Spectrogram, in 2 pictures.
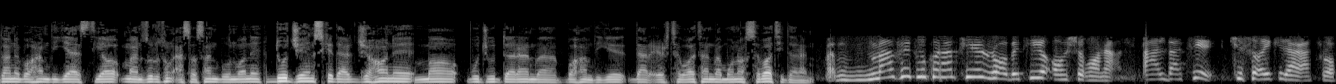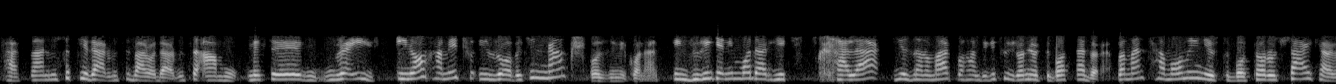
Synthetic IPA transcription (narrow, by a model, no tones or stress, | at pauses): d̪ɒːnebɒːɦæmd̪iːɟæst̪jɒːmænzuːɾet̪ʰunʔæ̰sɒːsænbeonvɒːne̞d̪od͡ʒe̞nscʰe̞d̪æɾd͡ʒæɦɒːne̞mɒːvod͡ʒuːd̪̚ːɒːɾænd̪væbɒːɦæmd̪iːɟed̪æɾe̞ɾt̪ʰe̞bɒːt̪ʰænvæmonɒːse̞bɒːt̪ʰiːd̪ɒːɾænmænfe̞cɾmiːko̞næmkʰeɾɒːbe̞t̪ʰe̞jeʔɒːʃe̞ɣɒːnæ̰st̪ʔælbæt̪ʰecʰesɒːjiːcʰe̞d̪æɾæt̪ʰɾɒːfhæst̪ænd̪mese̞pʰe̞d̪æɾme̞se̞bæɾɒːd̪æɾme̞slḛʔæmuːme̞sleræiːs | inɒːhæme̞t̪ʰuʔinrɒːbe̞t̪ʰe̞næɢʃbɒːziːmiːkʰo̞næ̰nd̪̥ind͡ʒuːɾiːjænimɒːd̪æɾje̞kʰ | xælæʔjezænomæɾd̪̚bɒːɦæmd̪iːɡet̪ʰuiːɾɒːne̞ɾt̪ʰe̞bɒːt̪ʰnæd̪ɒ̰ːɾæ̰nvæmænt̪ʰæmɒːme̞iːne̞ɾt̪ʰe̞bɒːt̪ʰhɒːɾosæjcʰæɾd̪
